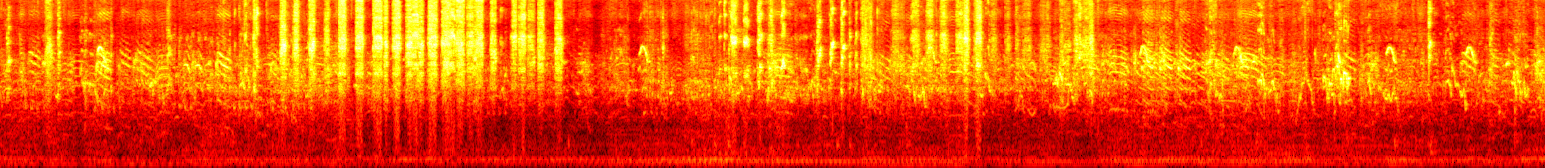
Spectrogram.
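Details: Several budgerigars chirping while eating: dense, overlapping high chatter with bursts of sharp clicking and cracking, over a steady low hum.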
